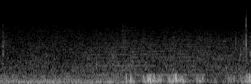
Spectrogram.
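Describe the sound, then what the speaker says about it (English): A breeze blows across a river boardwalk at Walter Jones Historical Park in Mandarin, Jacksonville, Florida. It makes a steady low rush of wind with gusty buffeting on the microphone and no speech. "It's a little breezy"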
